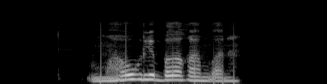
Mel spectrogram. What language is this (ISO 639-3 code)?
bak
